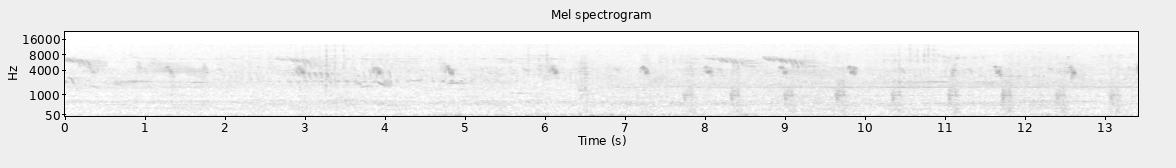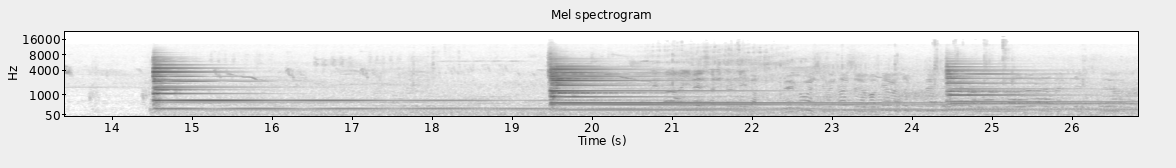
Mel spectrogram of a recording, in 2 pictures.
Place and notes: Mellery, Villers-la-Ville, Belgique - Mellery bells
In the small village of Mellery, sound of the bells ringing. This is an uncommon manner to ring the bells, according to liturgy it means nothing.
This small village is the only one in Belgium to have a called "Hell road" and a "Paradise road" !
